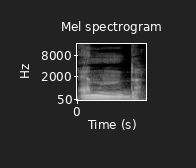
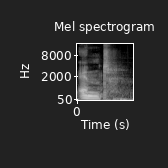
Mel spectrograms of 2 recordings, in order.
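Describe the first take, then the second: First: The final consonant is soft and voiced. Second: The final consonant is hard and clipped. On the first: This is how an American speaker says it. "that's too soft for an ending in German" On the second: This is how a German speaker says it. "we would say end"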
